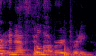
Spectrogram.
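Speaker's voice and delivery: usual speaking voice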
